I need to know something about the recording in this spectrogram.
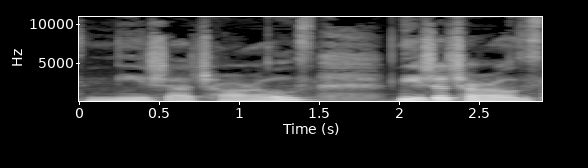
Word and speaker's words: Nisha Charles: that she deserves and to also correct the pronunciation of her name it is Nisha Charles Nisha Charles is not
